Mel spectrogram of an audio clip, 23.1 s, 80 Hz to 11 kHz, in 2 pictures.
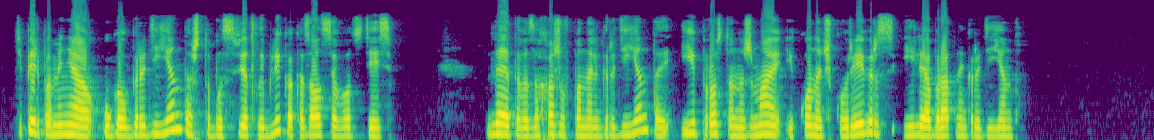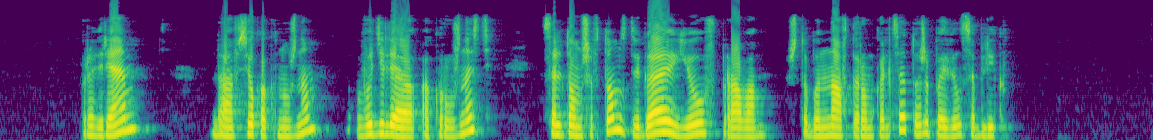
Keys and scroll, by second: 22.8 ctrl+d.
